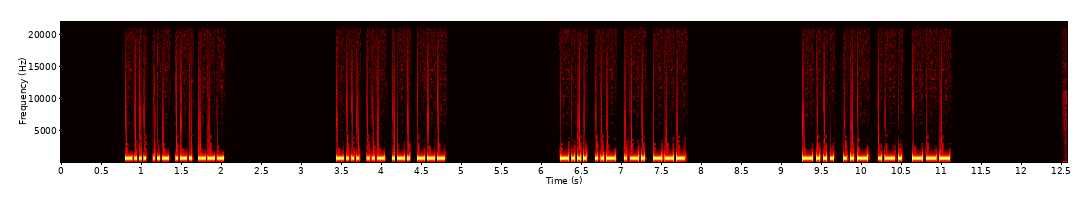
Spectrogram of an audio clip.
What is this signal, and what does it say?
Morse code, heard as a keyed tone, about 36 wpm, 700 Hz. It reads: BURO BURO BURO BURO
